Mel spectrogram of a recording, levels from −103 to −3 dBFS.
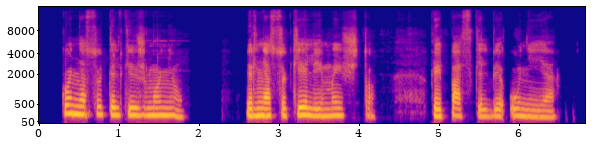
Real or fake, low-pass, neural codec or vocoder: fake; 14.4 kHz; vocoder, 44.1 kHz, 128 mel bands every 512 samples, BigVGAN v2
